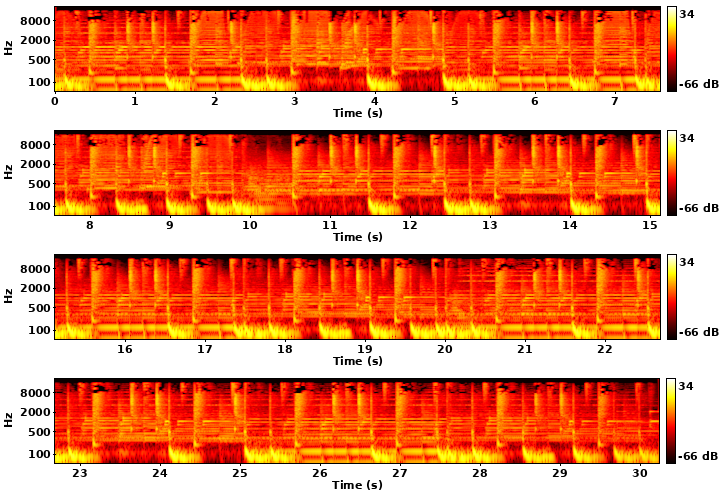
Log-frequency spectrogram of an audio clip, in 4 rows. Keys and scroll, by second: 0.0-0.4 typing, 5.6-6.6 typing, 9.9-11.3 typing, 24.9 Tab, 27.7 ctrl+z, 28.1 ctrl+z.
